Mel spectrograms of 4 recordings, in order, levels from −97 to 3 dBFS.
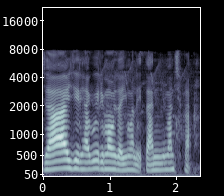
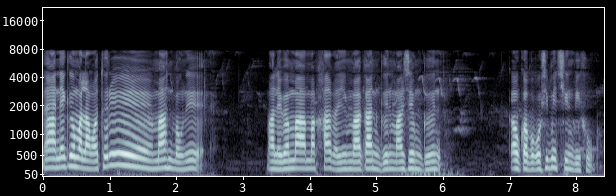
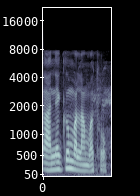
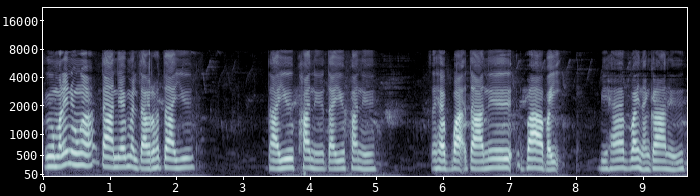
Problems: constant background noise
